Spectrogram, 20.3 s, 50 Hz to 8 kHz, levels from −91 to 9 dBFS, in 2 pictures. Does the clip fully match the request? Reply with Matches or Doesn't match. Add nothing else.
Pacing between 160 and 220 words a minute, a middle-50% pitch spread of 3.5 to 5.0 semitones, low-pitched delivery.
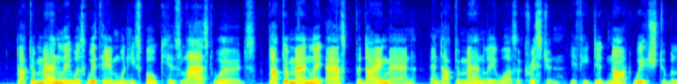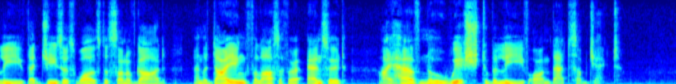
Doesn't match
